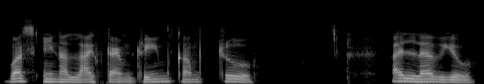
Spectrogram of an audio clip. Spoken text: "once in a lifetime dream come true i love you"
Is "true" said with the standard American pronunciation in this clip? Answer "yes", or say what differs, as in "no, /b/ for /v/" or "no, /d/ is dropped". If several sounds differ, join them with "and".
yes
